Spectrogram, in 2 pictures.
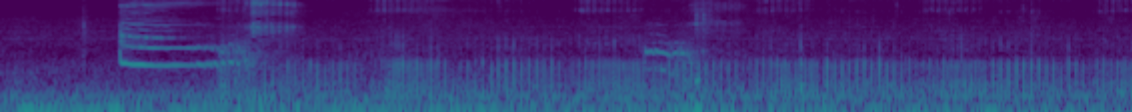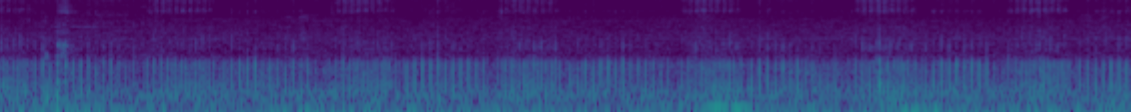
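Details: Drowsy house cat Loki, asking for petting, gives one sharp descending meow near the start, then settles into continuous rhythmic low purring.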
